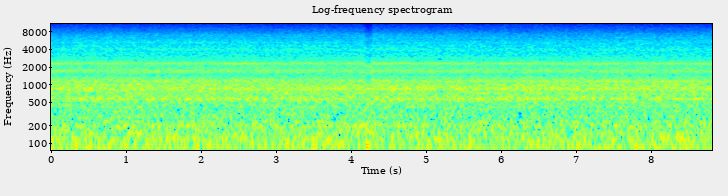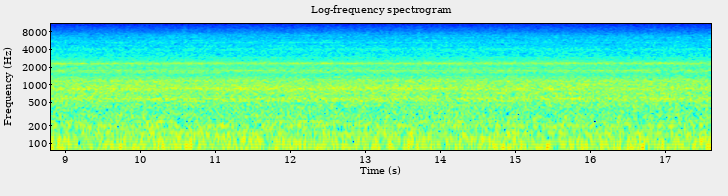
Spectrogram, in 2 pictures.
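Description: A train runs steadily in Train Sim World, a faint, continuous rumble and hiss with a constant tone that holds unbroken from start to finish, with no voices over it.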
